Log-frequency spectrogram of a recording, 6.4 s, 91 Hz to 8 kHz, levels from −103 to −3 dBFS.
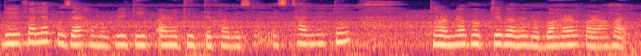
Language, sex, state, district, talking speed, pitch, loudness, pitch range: Assamese, female, Assam, Sonitpur, 140 wpm, 230 Hz, -16 LUFS, 220-250 Hz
